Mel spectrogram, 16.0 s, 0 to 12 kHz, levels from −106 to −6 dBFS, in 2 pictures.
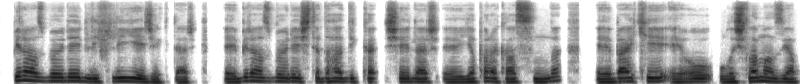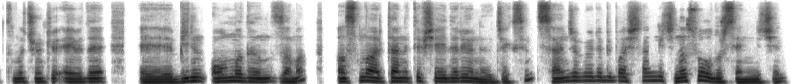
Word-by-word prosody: Biraz 160 -4 +2
böyle 145 -1 +2
lifli 120 +1 0
yiyecekler, 105 -6 0 0.3
eee, 110 0 0
biraz 140 -3 -1
böyle, 130 -1 +1
işte, 120 -1 -1
daha 120 0 0
dikkatli 120 0 -3
şeyler, 115 -2 0
eee, 105 - -3
yaparak 110 +3 -1
aslında, 110 +5 0 0.4
eee, 105 0 +2
belki, 130 +1 +1
eee, 115 -5 -1
o 120 +2 0
ulaşılamaz 115 +4 +2
yaptığında 110 +1 -1
çünkü 115 +2 -2
evde, 120 +1 +1 0.4
eee, 100 0 +3
bin 125 +6 +1
olmadığın 125 -1 +2
zaman 120 - -1 0.3
aslında 125 +5 +3
alternatif 130 +1 0
şeylere 125 +1 +1
yöneleceksin. 100 - -1
Sence 140 - +1
böyle 155 -1 -2
bir 145 -1 -5
başlangıç 155 0 -3
nasıl 140 +6 +1
olur 120 -8 +3
senin 100 -1 +2
için? 95 +5 -3
120 Hz, 140 wpm, -22 LUFS, 110-135 Hz, 0.4 s, eee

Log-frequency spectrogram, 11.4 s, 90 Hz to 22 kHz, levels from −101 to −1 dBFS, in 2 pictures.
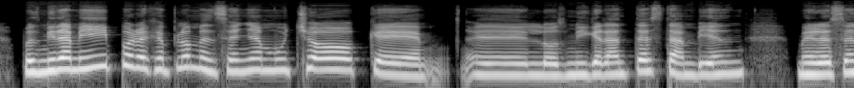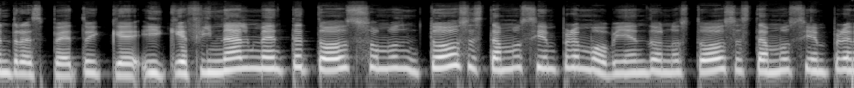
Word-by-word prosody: Pues, 250 -1 +4
mira, 275 +4 +7
a - - +4
mí, 315 +5 +2
por 355 +1 0
ejemplo, 305 +1 0
me 310 -3 0
enseña 265 +2 -1
mucho 280 0 +1
que, 210 -5 0 0.2
eh, 210 0 -4
los 210 -1 -2
migrantes 225 +4 0
también 225 0 -1 0.3
merecen 220 +3 +2
respeto 220 -1 -3
y 240 - -4
que 215 -2 -2
y 240 -3 -2
que, 235 +2 +2
finalmente, 300 +6 +1
todos 290 +2 +4
somos 320 -1 -3 0.2
todos 340 +4 +3
estamos 300 0 -2
siempre 325 0 -3
moviéndonos, 250 -2 -2
todos 275 +3 +2
estamos 265 0 -2
siempre 280 0 -2
260 Hz, 160 wpm, -19 LUFS, 225-295 Hz, 0.3 s, mira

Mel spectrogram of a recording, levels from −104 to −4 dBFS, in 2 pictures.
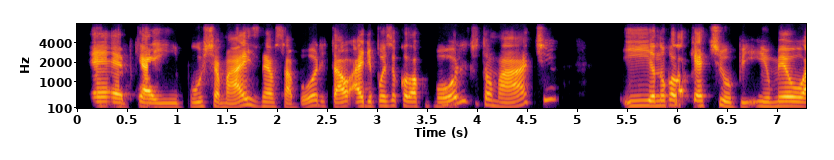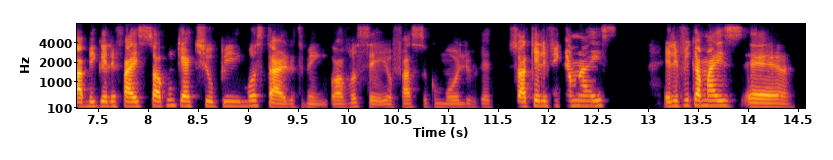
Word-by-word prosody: É, 155 -2 +4
porque - - -1
aí 135 -1 +4
puxa 150 +3 -1
mais, 160 +8 +4
né, 150 -1 +2
o - - -7
sabor 165 +4 -3
e 165 - -18
tal, - - +4
aí 150 - +7
depois 165 +2 -3
eu 180 - -7
coloco 155 -1 0
molho 150 - -2
de 245 -7 -15
tomate, 200 - +1 0.8
e 180 - -3
eu 170 - +5
não 175 +1 -2
coloco 175 -2 +1
ketchup, 170 -4 0
e 160 +2 -7
o 150 - -6
meu 160 0 +4
amigo 155 +2 +4
ele 165 0 -5
faz 160 -1 +3
só 165 -1 +2
com 190 +3 -15
ketchup 165 -2 -3
e 165 -1 -9
mostarda 160 -7 0
também, 120 -3 -15
igual 120 - -7
a - - -21
você, 140 -2 -11
eu 120 - -13
faço 125 +1 -8
com 130 - -24
molho, 125 0 -15
d 125 -1 -19 0.2
só 155 - +3
que 160 +3 -1
ele 170 -1 -2
fica 175 +1 -5
mais 175 0 -6 0.5
ele 170 +2 -2
fica 185 +1 +2
mais, 180 0 -1
eh, 135 -3 -2
160 Hz, 210 wpm, -21 LUFS, 140-175 Hz, 0.8 s, aí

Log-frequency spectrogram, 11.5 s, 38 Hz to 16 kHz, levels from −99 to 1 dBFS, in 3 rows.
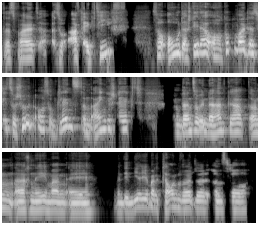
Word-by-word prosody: Das 130 -1 -4
war 140 - +3
halt 145 0 +3 0.2
so - - -5
affektiv. 235 - +2 0.5
So: - - 0
„Oh, 210 +3 +5
da 150 - +3
steht 205 +9 +2
er. 220 - +6
Oh, 155 -1 0
guck 255 +2 -3
mal, 275 0 +6
der 220 -3 +3
sieht 205 0 -5
so - - -1
schön 270 +3 0
aus 190 -7 -3
und - - -9
glänzt 235 +5 +1
und - - -4
eingesteckt.“ 195 +1 -3 0.5
Und 140 -1 -7
dann 150 +2 +4
so 175 - +1
in - - 0
der 135 0 +4
Hand 165 +2 0
gehabt 160 0 -1
und: 145 -1 -2
„Ach 125 0 +1
ne, 125 0 -1
Mann, 120 -2 0
ey, 110 0 -1 0.3
wenn 110 - -7
den 110 0 -2
mir 150 +5 -2
jemand 150 -2 -3
klauen 150 -2 -1
würde 130 -1 -1
und 125 -1 -3
so.“ 120 -1 -4
150 Hz, 220 wpm, -23 LUFS, 130-205 Hz, 0.5 s, er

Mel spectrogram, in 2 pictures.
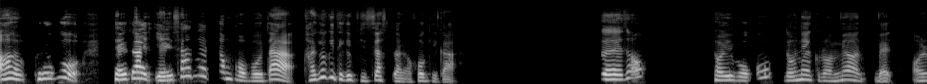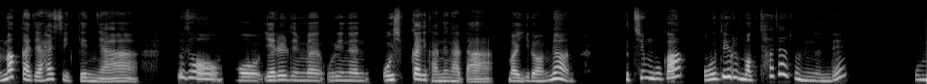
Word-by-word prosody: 아 230 - +4
그리고 315 - +2 0.3
제가 245 +4 +8
예상했던 300 - +1
것보다 180 +3 +4
가격이 325 +11 +1
되게 235 -5 +1
비쌌어요 165 -7 -4
거기가. 155 -2 -5 1.4
그래서 235 +9 +4 0.7
저희 195 -1 +2
보고 200 - -4
"너네 195 +5 0
그러면 180 +2 -4
몇 - - -6 0.2
얼마까지 210 - +1
할 240 +7 0
수 235 - -9
있겠냐?" 145 -5 -3 0.4
그래서 125 - 0
뭐 175 -2 0
예를 190 +3 +1
들면 180 -3 -4
"우리는 180 -1 -5
50 215 +3 -1
까지 240 -3 +4
가능하다." 150 -7 -3
막 165 - 0
이러면 170 - 0 0.5
그 - - -4
친구가 310 +5 +2 0.2
어디를 255 +10 +3
막 215 -4 +2
찾아줬는데 250 - -2 0.7
어머 220 -1 -2
200 Hz, 270 characters per minute, -23 LUFS, 170-255 Hz, 1.4 s, 제가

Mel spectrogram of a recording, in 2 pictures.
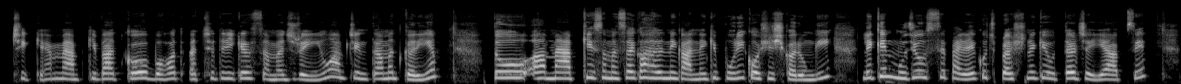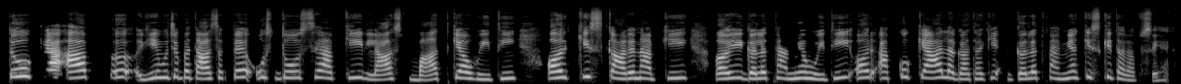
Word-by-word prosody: ठीक 245 -6 -3
है, 240 +2 -4
मैं 260 0 +1
आपकी 240 +3 -2
बात 255 -1 +1
को 280 +2 +4
बहुत 245 +2 -2
अच्छे 245 +4 -4
तरीके 275 +1 0
से 275 - -10
समझ 225 0 -3
रही 210 -3 +1
हूँ 315 +9 -2
आप 330 -3 -1
चिंता 260 -2 -1
मत 275 0 -2
करिए। 230 +8 +2 0.6
तो 305 0 +4
अ, 280 +1 +4
मैं 280 0 +3
आपकी 275 +3 +4
समस्या 285 0 +2
का 310 +1 +2
हल 290 -2 +3
निकालने 250 -3 +2
की 295 - -3
पूरी 275 +1 +1
कोशिश 265 -2 +4
करूँगी 220 +7 +1 0.3
लेकिन 340 +5 +5
मुझे 295 +1 +1
उससे 325 0 -2
पहले 255 -4 +2
कुछ 320 - -6
प्रश्न 280 +2 0
के 300 - -1
उत्तर 280 +1 +2
चाहिए 230 -3 -1
आपसे। 230 +10 0 0.4
तो 370 +2 +3
क्या 345 -1 +4 0.2
आप 330 +2 +6 0.2
अ, 335 - -1 0.2
ये 265 +8 -1
मुझे 315 +2 -1
बता 280 -4 +2
सकते 295 +4 -6
हैं 335 - +3
उस 315 -1 -4
दोस्त 305 +2 -4
से 330 - -4
आपकी 300 +1 -1
लास्ट 230 +4 -1 0.2
बात 235 +4 -2
क्या 305 -2 +3
हुई 240 -5 -2
थी? 280 +1 -2 0.3
और 300 +3 +5
किस 360 0 +1
कारण 285 0 +3
आपकी 285 +2 -2 0.3
अ, 260 +1 +5
ये 295 +3 +3
गलतफहमियाँ 280 0 -1
हुई 245 -4 -2
थी 310 +3 0
और 310 -1 -2
आपको 295 +4 -3
क्या 300 0 +4
लगा 270 -6 -2
था 255 - -4
कि 280 +3 -8 0.2
गलतफहमियाँ 285 +1 -3
किसकी 335 0 -3
तरफ 205 -6 -8
से - - -6
है? 190 +2 -14
280 Hz, 195 wpm, -22 LUFS, 255-300 Hz, 0.6 s, आप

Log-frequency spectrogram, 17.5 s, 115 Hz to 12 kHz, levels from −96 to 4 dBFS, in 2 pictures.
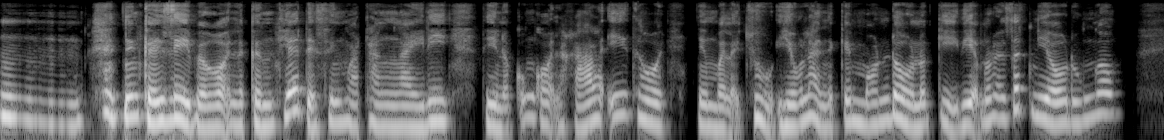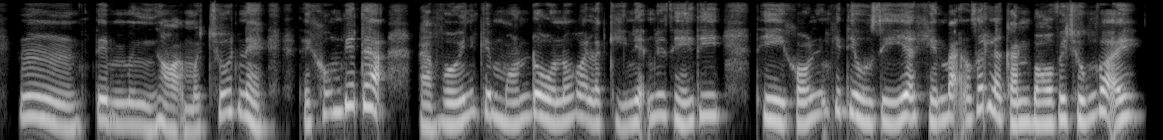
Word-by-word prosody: Ừm, 235 -4 +4 0.6
những 245 +1 +8
cái 215 -2 +10
gì 220 -2 +9
mà 180 -3 +4
gọi 180 +1 +2
là 190 - 0
cần 185 -2 +3
thiết 280 +3 +7
để - - +3
sinh 205 +4 -2
hoạt 195 0 -4
hàng 185 -2 -2
ngày 180 0 0
đi 215 +1 +2 0.3
thì 190 -2 +3
nó 165 - -3
cũng 240 +6 -5
gọi 200 -3 -4
là 190 - -9
khá 190 +3 0
là 230 - 0
ít 265 - -4
thôi. 210 -5 +1 0.3
Nhưng 185 -2 -1
mà 170 - 0
lại - - -6
chủ 235 -6 0
yếu 185 0 +1
là 245 +2 +1
những 180 - -6
cái 215 - -1
món 205 +1 -1
đồ 230 -6 +5
nó 185 +1 0
kỷ 185 -6 -3
niệm 195 +3 +2
nó 220 - 0
lại 235 -1 -4
rất 320 +1 -1
nhiều, 210 -4 +3
đúng 210 +3 -5
không? 275 0 -2 0.5
Ừm, 225 -7 -2
thì 225 -1 +1
mình 195 -2 -5
hỏi 170 -7 -4
một 165 0 -7
chút 270 +7 -5
nè, 235 -9 -2 0.3
thì 200 - -5
không 280 +5 -5
biết 365 +1 -1
á, 330 -3 +2 0.2
là 185 -1 -4
với 200 +3 -1
những 280 - -8
cái 270 -2 -4
món 220 0 -4
đồ 250 -5 +3
nó 220 +3 -3
gọi 250 -3 -4
là 205 - -3
kỷ 190 -3 -11
niệm 215 +3 -3
như 260 +1 -4
thế 225 - -2
đi 260 +1 -4 0.2
thì 225 -4 +1
có 205 0 0
những 245 - -5
cái 305 - -6
điều 245 -6 +2
gì 210 +3 -1
á 255 - +6
khiến 220 0 -2
bạn 240 -2 -2
rất 330 +5 -2
là 265 -6 +1
gắn 210 +1 0
bó 205 0 +1
với 230 +2 +1
chúng 225 +1 0
vậy? 255 -2 +1
215 Hz, 290 wpm, -23 LUFS, 195-245 Hz, 0.6 s, cái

